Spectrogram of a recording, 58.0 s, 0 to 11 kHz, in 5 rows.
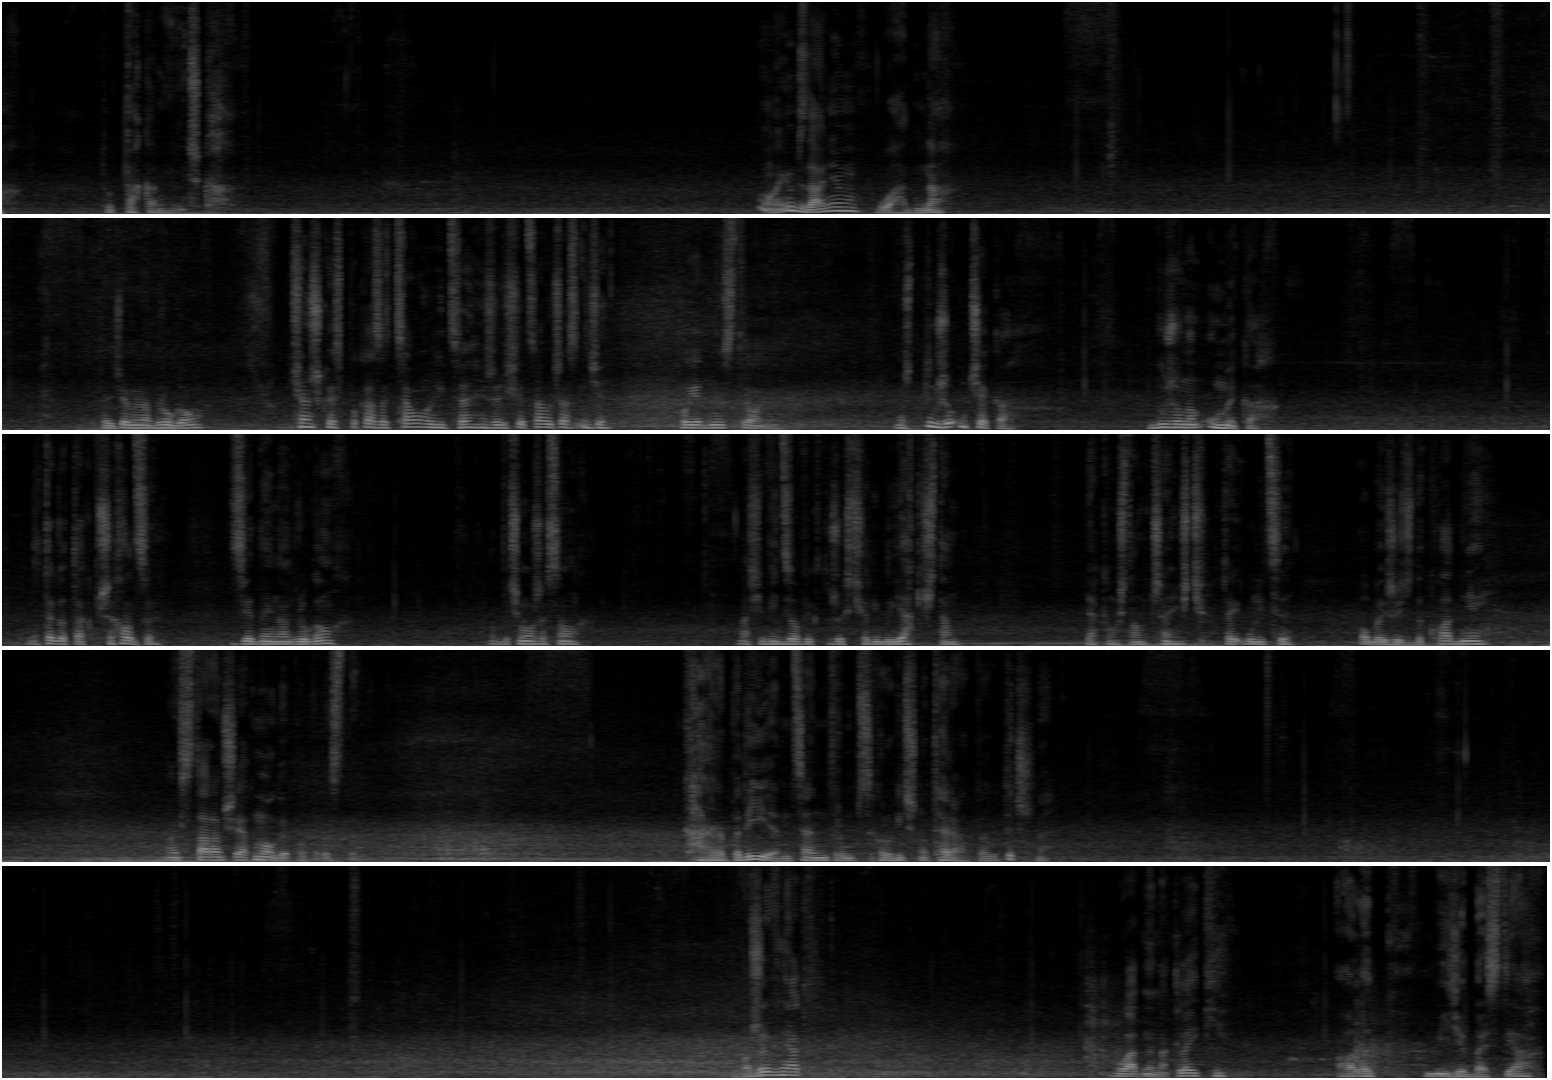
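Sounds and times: city traffic rumble: 0:00.0 - 0:58.0
footsteps on pavement: 0:00.0 - 0:58.0.

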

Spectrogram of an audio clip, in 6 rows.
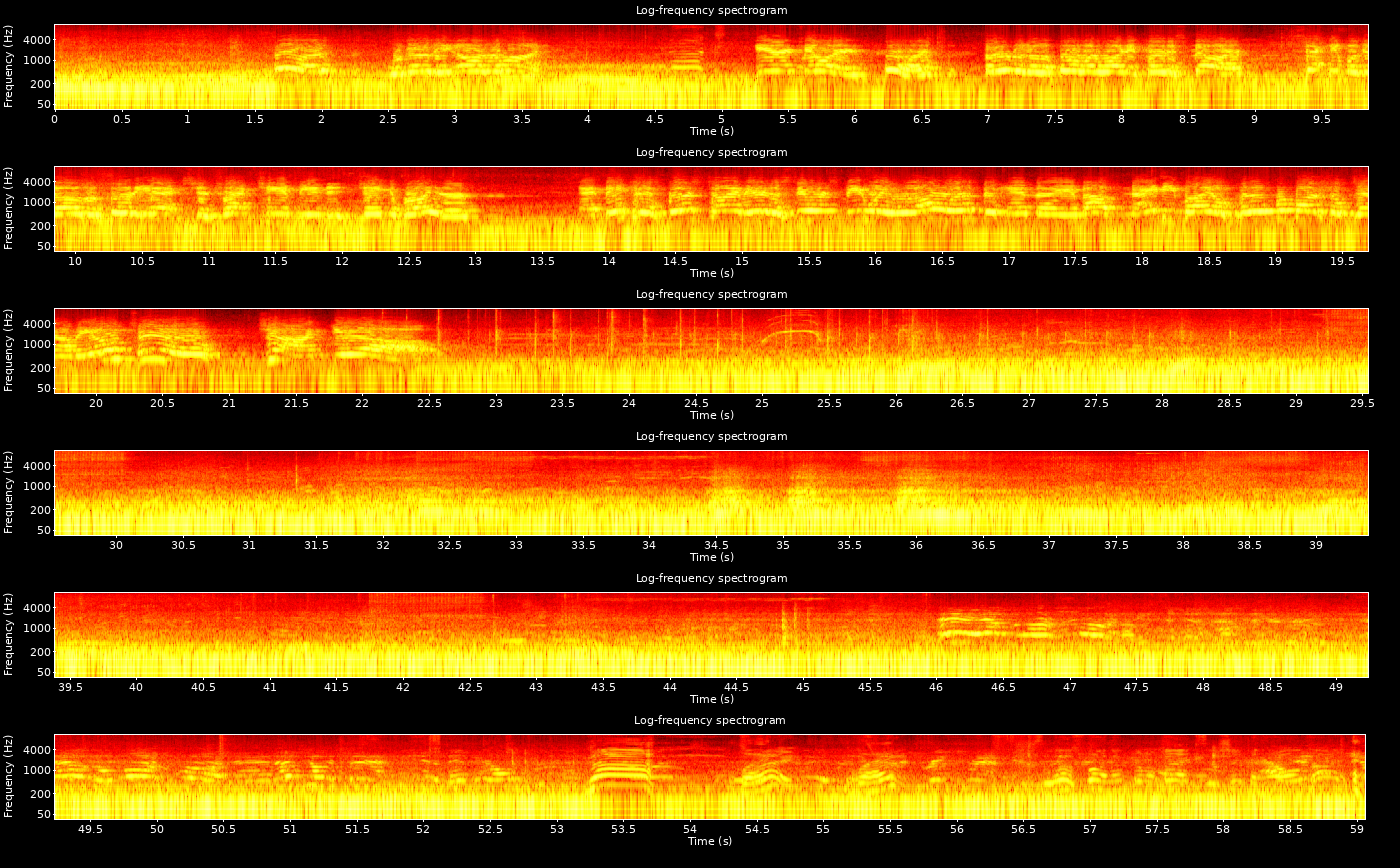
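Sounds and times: race car engines idling: 0:00.0 - 0:59.0
people's voices: 0:01.6 - 0:59.0.

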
